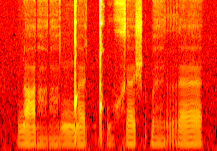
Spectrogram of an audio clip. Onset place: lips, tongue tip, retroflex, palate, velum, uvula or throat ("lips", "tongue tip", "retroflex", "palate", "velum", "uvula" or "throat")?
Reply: retroflex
